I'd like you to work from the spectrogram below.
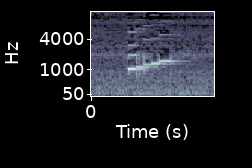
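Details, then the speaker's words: Short rising sequence of three electronic tones from an Airvo 2 high-flow nasal oxygen machine, signalling that its start-up checks are finished and it is ready to use, after the flow was set (55 as an example). "the machine is still doing its checks and you will hear a three turn alarm when it's ready to use"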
